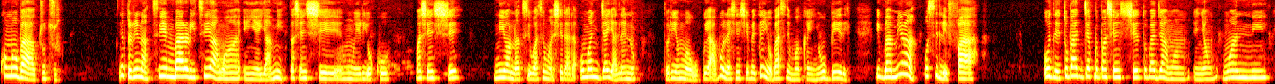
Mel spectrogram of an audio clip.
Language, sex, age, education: Yoruba, female, 46-60, tertiary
